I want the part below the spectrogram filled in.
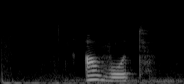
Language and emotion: Russian, neutral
